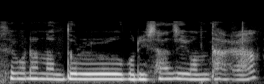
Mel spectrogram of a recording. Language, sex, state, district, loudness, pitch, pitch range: Chakma, female, Tripura, Unakoti, -13 LUFS, 245 Hz, 235-255 Hz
